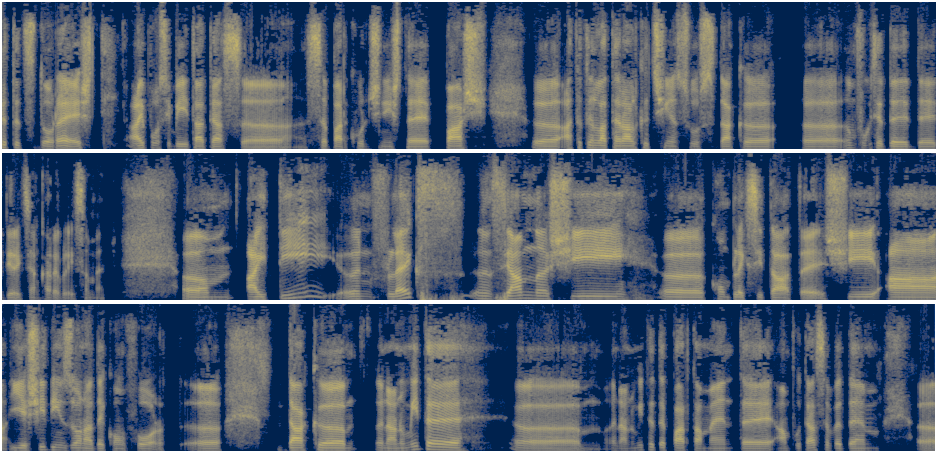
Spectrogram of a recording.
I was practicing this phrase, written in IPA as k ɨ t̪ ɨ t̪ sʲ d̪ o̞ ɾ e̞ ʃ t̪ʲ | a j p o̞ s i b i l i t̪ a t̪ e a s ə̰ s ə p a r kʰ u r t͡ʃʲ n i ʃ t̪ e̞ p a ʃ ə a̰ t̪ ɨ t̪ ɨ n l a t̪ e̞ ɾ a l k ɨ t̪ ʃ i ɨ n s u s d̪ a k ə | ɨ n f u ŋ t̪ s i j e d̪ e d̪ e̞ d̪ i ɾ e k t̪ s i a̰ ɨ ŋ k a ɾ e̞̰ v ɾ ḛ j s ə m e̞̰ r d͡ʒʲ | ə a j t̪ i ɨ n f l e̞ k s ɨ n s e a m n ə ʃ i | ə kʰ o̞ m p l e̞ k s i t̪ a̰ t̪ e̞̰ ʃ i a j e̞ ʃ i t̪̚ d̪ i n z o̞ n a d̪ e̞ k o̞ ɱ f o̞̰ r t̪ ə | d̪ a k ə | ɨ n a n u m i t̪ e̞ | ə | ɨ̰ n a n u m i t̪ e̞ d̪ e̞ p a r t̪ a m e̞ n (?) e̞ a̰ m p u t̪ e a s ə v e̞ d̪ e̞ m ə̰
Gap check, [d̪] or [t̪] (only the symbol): t̪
